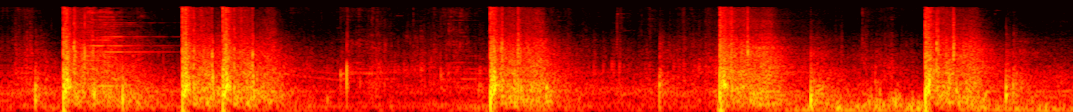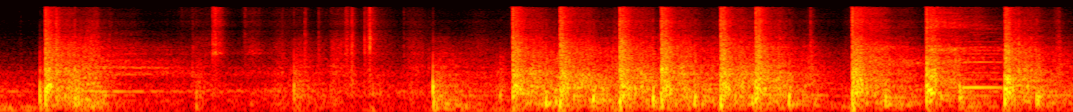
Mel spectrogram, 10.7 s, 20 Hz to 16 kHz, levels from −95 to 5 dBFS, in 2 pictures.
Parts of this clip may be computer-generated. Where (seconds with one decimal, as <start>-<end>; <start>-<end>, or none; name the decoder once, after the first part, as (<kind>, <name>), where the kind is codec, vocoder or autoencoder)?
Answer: 3.5-4.1 (autoencoder, DAC-VAE); 5.2-10.7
